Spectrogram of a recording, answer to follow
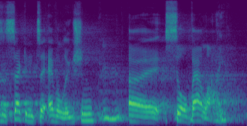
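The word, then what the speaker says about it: Silvally: second to evolution uh sylva ally which i've always pronounced it as seoul valley but it was it's actually derived from the silver and ally okay uh yeah and then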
